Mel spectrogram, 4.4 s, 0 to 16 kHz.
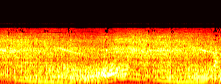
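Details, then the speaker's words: Honda VF700S Sabre engine blipped and falling back, popping on deceleration from a lean mixture caused by an intake air leak deliberately left in front of the carb at the airbox boot. "you hear that popping on the way down that popping on the way down is because there's an air leak on one of the intakes on this and it's not behind the carb"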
